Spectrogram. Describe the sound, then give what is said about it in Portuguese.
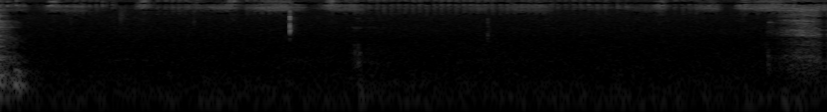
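A Geiger counter, whose gas-filled tube reacts to radioactive isotopes, gives a few faint, sparse clicks, one per detected particle, at irregular intervals, one slightly sharper than the others, over a quiet background hiss with no one speaking. “Aí se você vê, ele, cada, cada partícula que ele faz, ele dá um clique.”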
